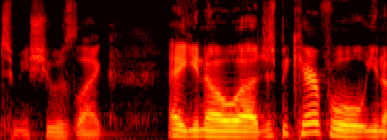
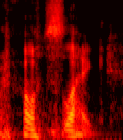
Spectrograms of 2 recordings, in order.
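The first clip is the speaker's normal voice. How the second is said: usual speaking voice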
